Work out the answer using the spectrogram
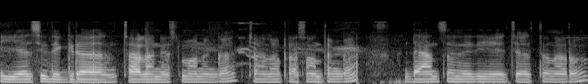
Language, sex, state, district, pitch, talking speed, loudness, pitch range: Telugu, male, Andhra Pradesh, Manyam, 120 Hz, 90 wpm, -19 LUFS, 120-125 Hz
